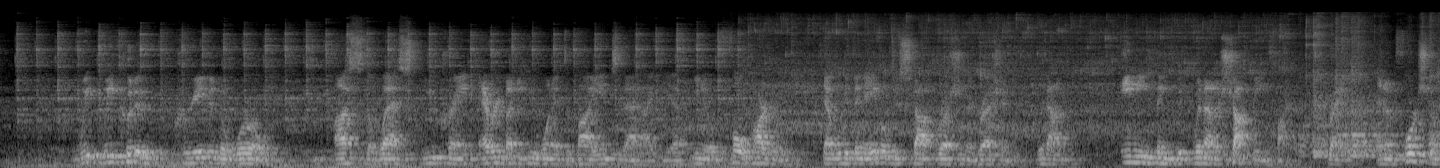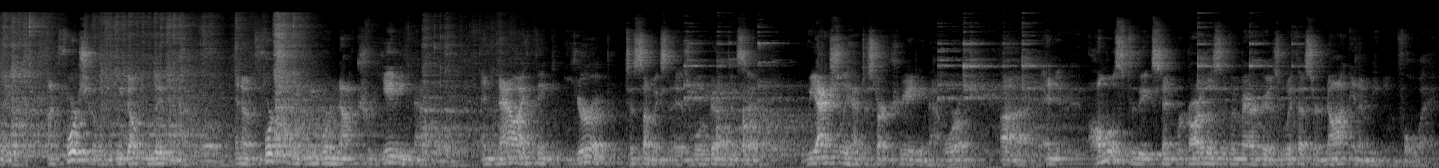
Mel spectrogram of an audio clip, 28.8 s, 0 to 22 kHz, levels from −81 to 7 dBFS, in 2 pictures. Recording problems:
room echo; slight; dies away in 0.5 s
off-mic speech; somewhat distant
household noises; loud; throughout; 7 dB below the speech

